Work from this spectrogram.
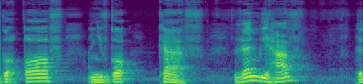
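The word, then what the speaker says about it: ك: The kaf is pronounced also from the back of the tongue, but not as far back as the qaf, a little to the front of the mouth when touching the palate.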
